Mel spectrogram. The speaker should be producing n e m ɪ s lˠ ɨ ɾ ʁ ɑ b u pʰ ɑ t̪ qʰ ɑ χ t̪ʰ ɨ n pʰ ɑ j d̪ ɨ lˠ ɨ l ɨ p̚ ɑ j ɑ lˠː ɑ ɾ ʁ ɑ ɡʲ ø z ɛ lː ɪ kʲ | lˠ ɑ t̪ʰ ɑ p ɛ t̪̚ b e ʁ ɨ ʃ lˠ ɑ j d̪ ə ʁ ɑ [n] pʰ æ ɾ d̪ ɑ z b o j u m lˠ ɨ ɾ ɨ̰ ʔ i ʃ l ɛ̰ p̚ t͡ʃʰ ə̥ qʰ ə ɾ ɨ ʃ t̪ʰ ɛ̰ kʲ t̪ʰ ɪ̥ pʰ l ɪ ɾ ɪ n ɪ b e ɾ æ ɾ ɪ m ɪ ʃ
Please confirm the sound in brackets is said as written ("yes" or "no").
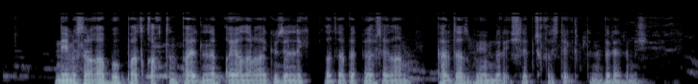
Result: yes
